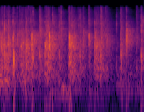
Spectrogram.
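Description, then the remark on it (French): A crowd applauds performers after an improvisation, many hands clapping steadily in a dense, continuous patter with scattered sharper claps rising above it, sustained throughout. “Alors vraiment, on peut encore les applaudir.”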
